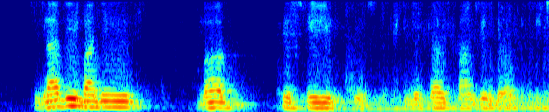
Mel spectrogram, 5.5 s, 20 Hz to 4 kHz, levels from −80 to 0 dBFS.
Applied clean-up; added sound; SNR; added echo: neural separator model SepFormer DNS4.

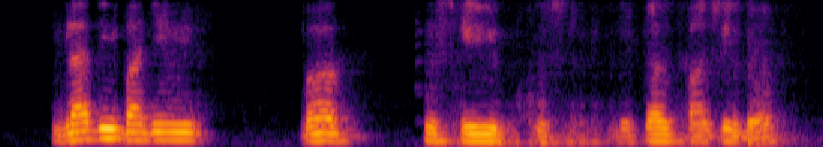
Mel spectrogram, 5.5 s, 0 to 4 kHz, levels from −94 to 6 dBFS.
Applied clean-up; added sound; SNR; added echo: neural mask model DeepFilterNet 3.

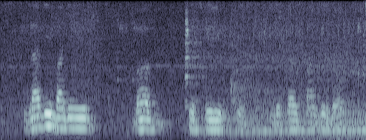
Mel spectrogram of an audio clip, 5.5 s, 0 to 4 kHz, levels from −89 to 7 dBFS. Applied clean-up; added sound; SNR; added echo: none; Motor vehicle (road); 11 dB; reverberation time 0.4 s.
